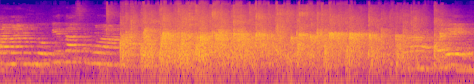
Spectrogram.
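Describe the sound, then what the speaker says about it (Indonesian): Group applause in a school classroom, many hands clapping rapidly, children's voices chiming in over it, the clapping continuous and fairly loud before tapering off. "Tepuk tangan untuk kita semua."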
